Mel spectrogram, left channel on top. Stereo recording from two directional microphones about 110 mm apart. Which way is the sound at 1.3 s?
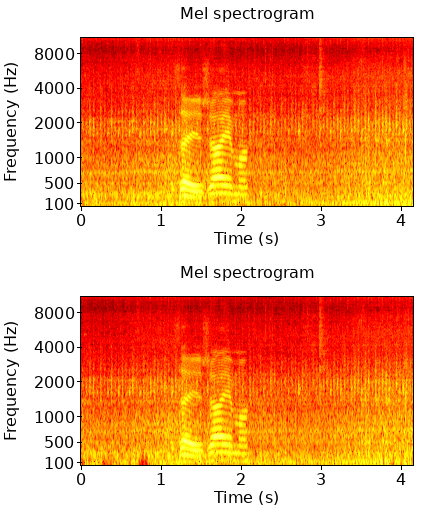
20° right (ahead or behind).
